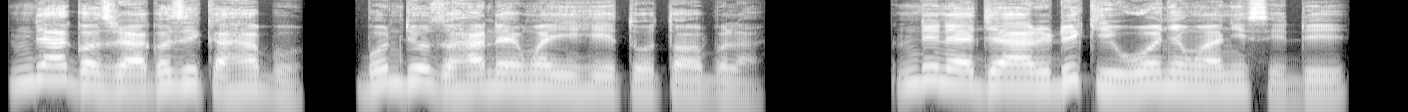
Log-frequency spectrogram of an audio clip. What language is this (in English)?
Igbo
